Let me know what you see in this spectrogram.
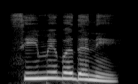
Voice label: "ಸೀಮೆಬದನೆ", kannada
